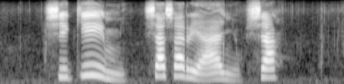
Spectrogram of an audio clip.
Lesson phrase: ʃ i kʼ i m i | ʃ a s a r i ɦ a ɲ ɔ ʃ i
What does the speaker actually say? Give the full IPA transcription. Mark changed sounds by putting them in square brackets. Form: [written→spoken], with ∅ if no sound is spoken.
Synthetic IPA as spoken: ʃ i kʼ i m i | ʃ a [s→ʂ] a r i ɦ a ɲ ɔ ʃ [i→a]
